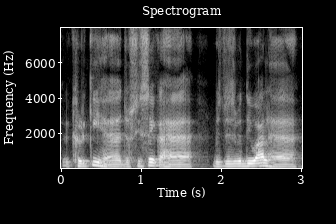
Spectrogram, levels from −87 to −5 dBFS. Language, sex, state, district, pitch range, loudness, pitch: Hindi, male, Jharkhand, Garhwa, 115-145 Hz, -15 LUFS, 125 Hz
